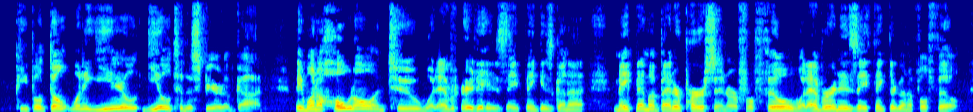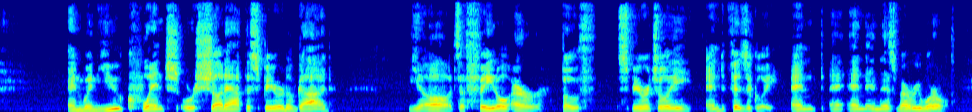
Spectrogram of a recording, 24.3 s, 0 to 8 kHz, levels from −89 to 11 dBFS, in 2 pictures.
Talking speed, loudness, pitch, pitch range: 165 wpm, -28 LUFS, 110 Hz, 100-120 Hz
